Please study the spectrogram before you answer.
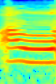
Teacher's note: في هزة في الأوتار الصوتية، في انحباس، يبقى هنا من صفاتها الجهر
